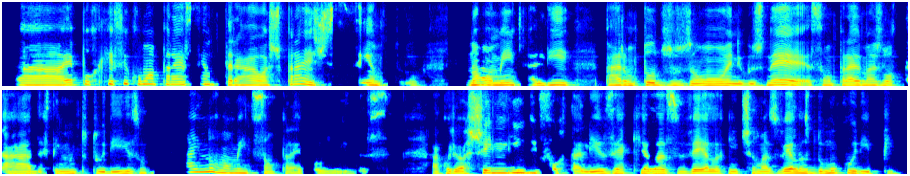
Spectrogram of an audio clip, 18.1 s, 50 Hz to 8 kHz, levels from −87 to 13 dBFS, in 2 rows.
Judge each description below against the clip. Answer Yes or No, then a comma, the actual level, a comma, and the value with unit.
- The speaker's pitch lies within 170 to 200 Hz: Yes, medium, 185 Hz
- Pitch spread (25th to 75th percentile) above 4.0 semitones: No, average, 3.4 semitones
